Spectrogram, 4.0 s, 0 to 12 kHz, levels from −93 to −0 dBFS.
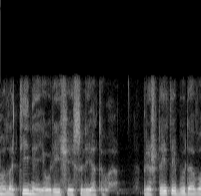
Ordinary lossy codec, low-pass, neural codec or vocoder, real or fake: AAC, 64 kbps; 7.2 kHz; none; real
